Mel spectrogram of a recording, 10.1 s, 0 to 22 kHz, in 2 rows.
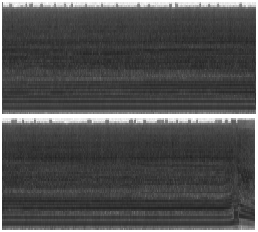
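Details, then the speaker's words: Ported, muffler-modded Echo 4910 chainsaw tuned to 13,500 RPM: steady high scream with a slight burbly, spitting and sputtering edge, then drops off; sounds too rich. "Sounds like it's spitting and sputtering. It sounds too rich to me. Sounds far too rich to me."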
